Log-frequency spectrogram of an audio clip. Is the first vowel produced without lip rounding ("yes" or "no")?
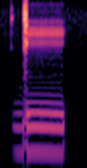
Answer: yes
